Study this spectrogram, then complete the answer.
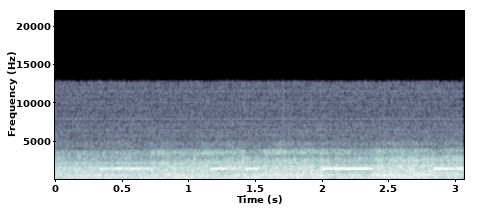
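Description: A dump truck at a construction site gives off repeated high reversing beeps in an even rhythm over steady broadband engine and site noise, with no talking.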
